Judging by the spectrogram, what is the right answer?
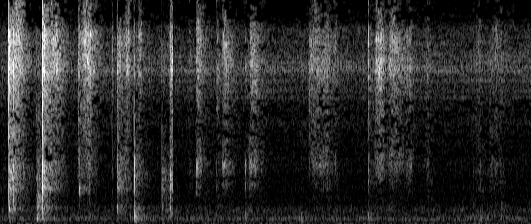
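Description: Spatula scraping and clicking against the bowl while melted chocolate is poured into a mould: a run of sharp clicks and scrapes in the first two seconds, then only faint rubbing.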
